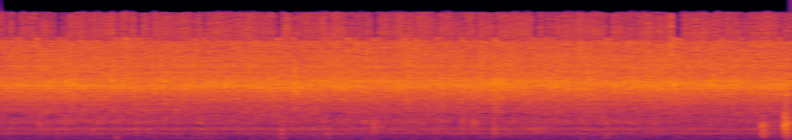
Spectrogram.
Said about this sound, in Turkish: Şimdi bunları güzelce kavuracağız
